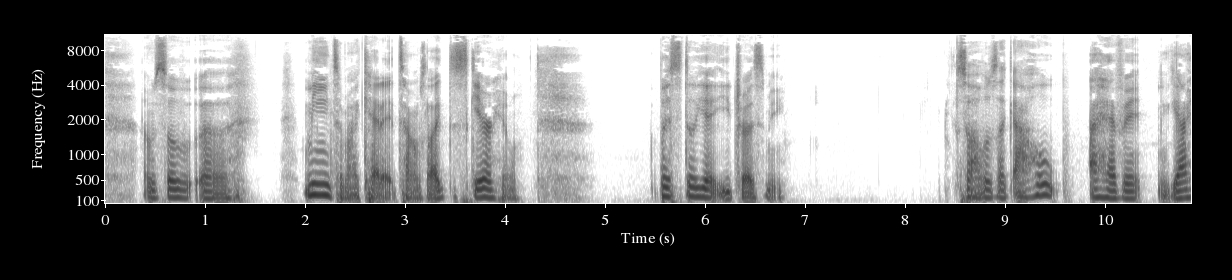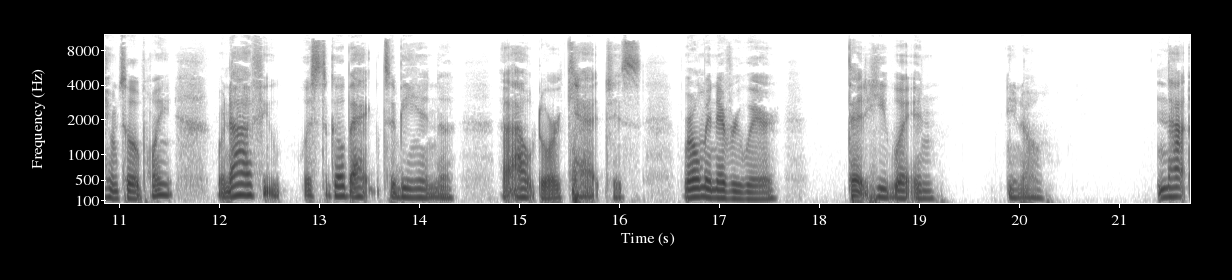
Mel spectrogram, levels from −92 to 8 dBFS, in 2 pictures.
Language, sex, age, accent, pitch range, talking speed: English, female, 20-39, American, 130-180 Hz, 150 wpm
